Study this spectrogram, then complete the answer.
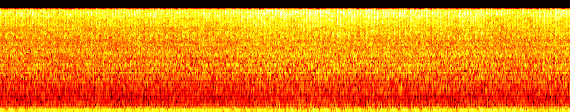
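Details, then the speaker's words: Shorrock supercharged Austin Healey Sprite replica, first start of fresh engine, choke fully in, idling on its own; sounds different from a normal Sprite, unsure whether exhaust or supercharger. Steady, even low idle, no knocks or misses: normal idle. "that sounds quite a bit different than a normal sprite really i don't know if it's the exhaust or the supercharger but that is the first start for the sherock supercharged sprite it chokes all the way in it is idling on its own"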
